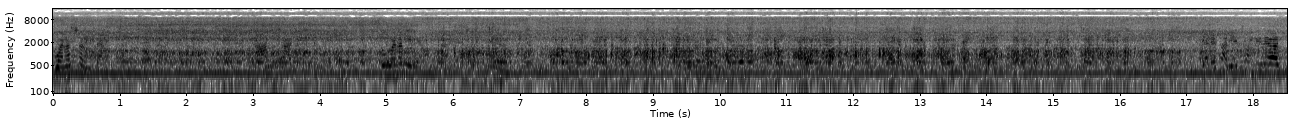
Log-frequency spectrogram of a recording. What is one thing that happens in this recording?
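A blender whirs steadily as it blends.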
